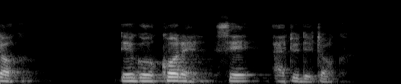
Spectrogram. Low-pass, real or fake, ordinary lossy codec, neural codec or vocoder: 7.2 kHz; real; Opus, 16 kbps; none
